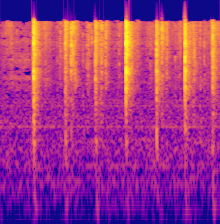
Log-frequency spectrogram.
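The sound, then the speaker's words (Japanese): Oracle cards being shuffled by hand: seven crisp, faint card snaps at a steady, even rhythm, with no talk. “私もね、今カード切ってるんで”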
